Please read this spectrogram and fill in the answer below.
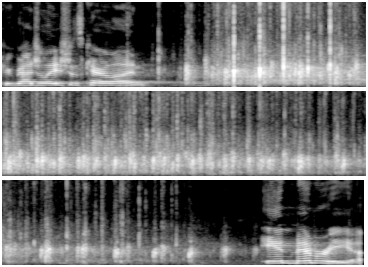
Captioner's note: applause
